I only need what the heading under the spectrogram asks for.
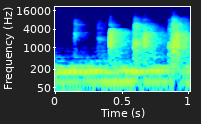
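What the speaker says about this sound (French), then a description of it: "Amen, applaudis le Seigneur." A church congregation claps in short, uneven bursts, a few hands at a time, over a steady low hum.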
